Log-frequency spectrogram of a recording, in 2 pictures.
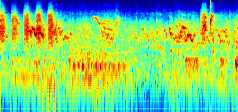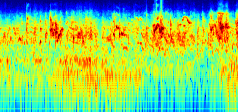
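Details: Chirping budgies in a colony setup, a soft, continuous babble of warbled notes broken by louder clustered chirps near the start and end.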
